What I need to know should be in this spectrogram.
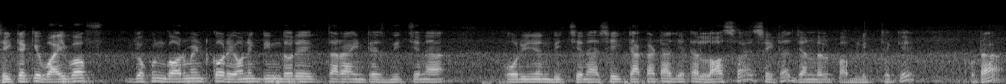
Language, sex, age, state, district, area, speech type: Bengali, male, 60+, West Bengal, Kolkata, urban, spontaneous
